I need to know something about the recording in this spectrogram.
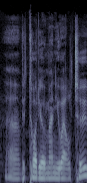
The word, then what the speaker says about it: Vittorio Emanuele II: Obviously in Italy, outside a significant building, Vittorio Emanuele II building.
